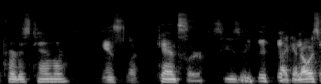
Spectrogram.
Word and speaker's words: Cansler: Cansler, excuse me. I can always find a way to mispronounce the name.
